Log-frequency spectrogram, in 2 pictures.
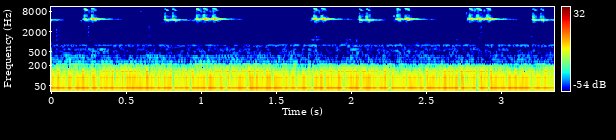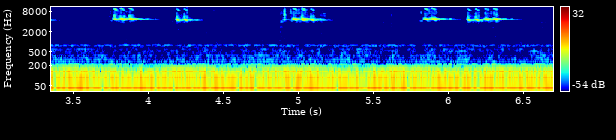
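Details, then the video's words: Cricket chirping, original recording: sharp high chirps, often doubled, recurring about three times a second with small gaps, set against a steady low-frequency hum and a faint sustained tone. "Free Cricket Sounds for Re-Use or Relaxation"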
